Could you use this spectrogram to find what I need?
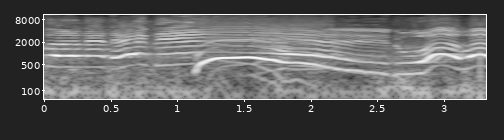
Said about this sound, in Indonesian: Saya minta tepuk tangannya G-Expo!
